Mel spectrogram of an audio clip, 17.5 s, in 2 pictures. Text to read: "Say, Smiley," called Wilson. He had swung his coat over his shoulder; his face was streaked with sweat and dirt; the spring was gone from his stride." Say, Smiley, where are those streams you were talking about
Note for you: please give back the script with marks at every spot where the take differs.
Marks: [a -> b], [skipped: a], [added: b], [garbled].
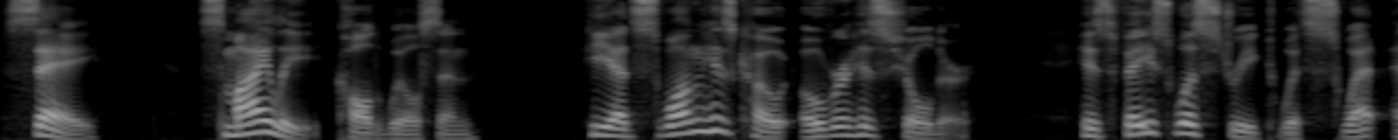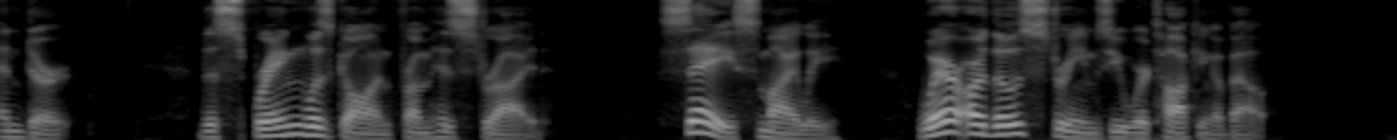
"Say, Smiley," called Wilson. He had swung his coat over his shoulder; his face was streaked with sweat and dirt; the spring was gone from his stride." Say, Smiley, where are those streams you were talking about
